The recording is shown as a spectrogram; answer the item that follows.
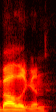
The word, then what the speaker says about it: Balogun: Is it Balogun? I always pronounce his name wrong. Balogun? Florian Balogun.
